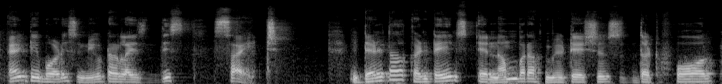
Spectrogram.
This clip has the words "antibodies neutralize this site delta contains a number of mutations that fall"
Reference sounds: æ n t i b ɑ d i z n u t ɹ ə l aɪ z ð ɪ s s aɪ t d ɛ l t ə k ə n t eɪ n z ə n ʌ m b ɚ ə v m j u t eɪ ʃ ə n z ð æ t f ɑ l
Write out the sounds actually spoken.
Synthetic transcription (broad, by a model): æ n t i b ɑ d i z n u t ɹ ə l aɪ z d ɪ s s aɪ t d ɛ l t ə k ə n t eɪ n s ə n ʌ m b ɚ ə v m j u t eɪ ʃ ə n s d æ t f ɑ l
